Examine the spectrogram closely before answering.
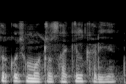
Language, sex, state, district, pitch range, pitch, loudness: Hindi, male, Jharkhand, Deoghar, 125-145 Hz, 135 Hz, -17 LUFS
